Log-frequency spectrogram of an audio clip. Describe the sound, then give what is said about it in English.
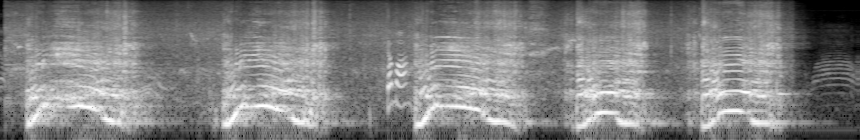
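A crowd of people roars in imitation of a lion, five loud, drawn-out bellows with short gaps between them, followed by a brief spoken remark at the end. “Everyone say roaring lion. I want you to yell lion. Give me some volume here.”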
